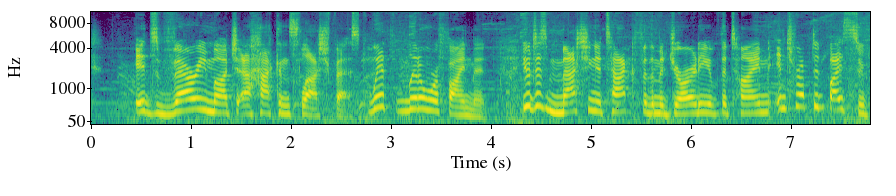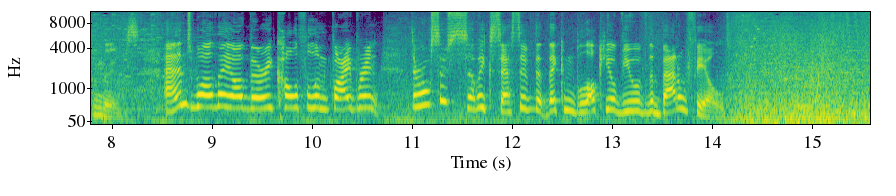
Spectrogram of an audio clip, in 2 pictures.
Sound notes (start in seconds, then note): none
